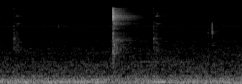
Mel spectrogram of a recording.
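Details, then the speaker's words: Honda OBD1 ECU (Hondata S300/Neptune RTP) bench test: system armed via 12 V switch, ECU triggers nitrous relay once throttle position passes 80 threshold; single sharp solenoid click near one second: normal nitrous solenoid activation. "that's the ECU turning on the nitrous relay based on the parameters that we set up"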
